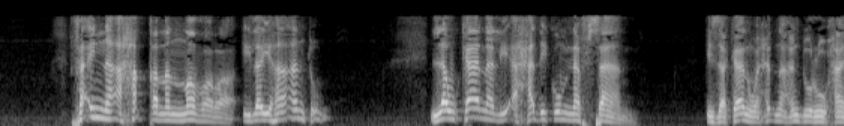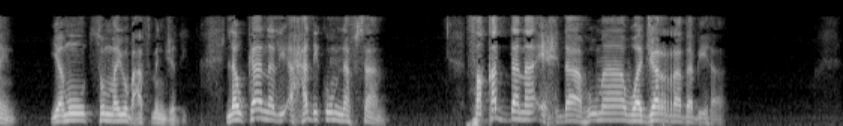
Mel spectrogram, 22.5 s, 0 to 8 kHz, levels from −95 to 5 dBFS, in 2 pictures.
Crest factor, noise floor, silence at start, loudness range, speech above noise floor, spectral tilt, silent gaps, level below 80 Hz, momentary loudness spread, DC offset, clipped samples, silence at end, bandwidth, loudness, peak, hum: 22 dB; -72 dBFS; 0.95 s; 3 LU; 51 dB; -10.5 dB/octave; none; -44 dBFS; 10 LU; under 0.1%; under 0.1%; 1.65 s; 5.4 kHz; -21 LUFS; -2 dBFS; none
